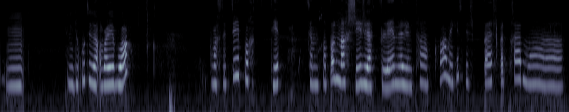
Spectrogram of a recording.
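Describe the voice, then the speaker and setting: A woman chatting through gameplay commentary, rambling and excitable, a little tired from just waking up. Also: high-pitched, a little slow, pauses often. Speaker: gaming channel host.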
